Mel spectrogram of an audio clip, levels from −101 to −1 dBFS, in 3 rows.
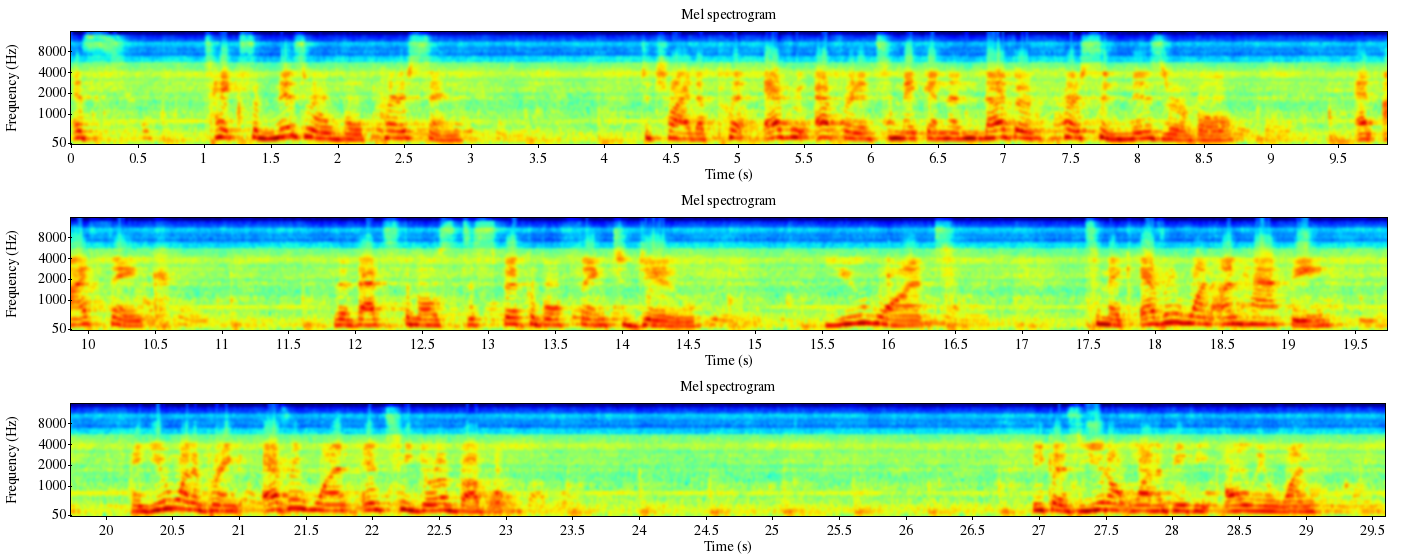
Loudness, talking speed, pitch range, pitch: -13 LUFS, 105 wpm, 175-215 Hz, 190 Hz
